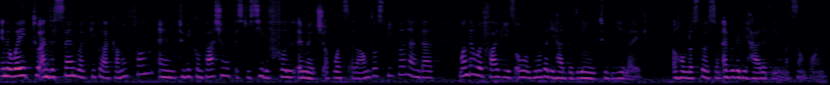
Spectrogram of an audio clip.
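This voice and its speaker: A woman from Lebanon with a Lebanese accent, speaking as a panelist at a university event in an earnest, animated way, thinking aloud with fillers. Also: lowish voice, fast, few pauses, a little hiss or hum. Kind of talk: panel discussion talk.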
